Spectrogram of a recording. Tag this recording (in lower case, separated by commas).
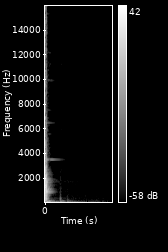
glass, tools, tap, hammer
